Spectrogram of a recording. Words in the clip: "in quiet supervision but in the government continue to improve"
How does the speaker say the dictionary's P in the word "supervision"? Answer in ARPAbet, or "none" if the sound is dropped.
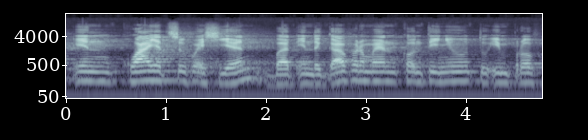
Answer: F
